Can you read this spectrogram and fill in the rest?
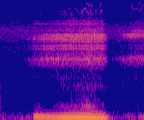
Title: Browser snoring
